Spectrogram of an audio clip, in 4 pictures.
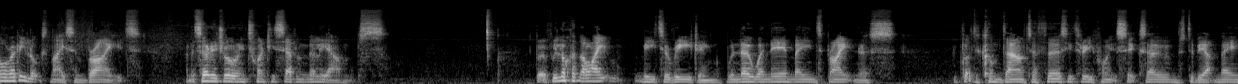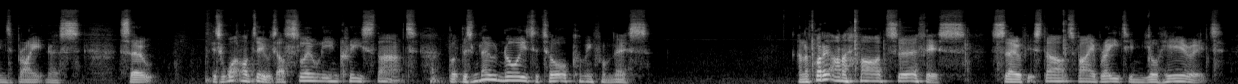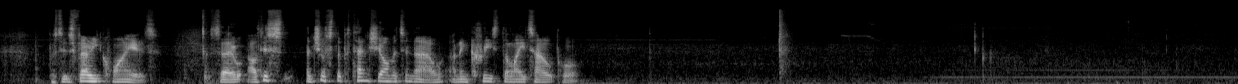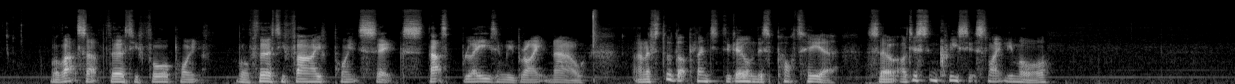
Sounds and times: Speech: 0.0 - 4.0, 4.9 - 19.0, 20.3 - 30.6, 37.6 - 47.7
Inside, small room: 0.0 - 49.4.

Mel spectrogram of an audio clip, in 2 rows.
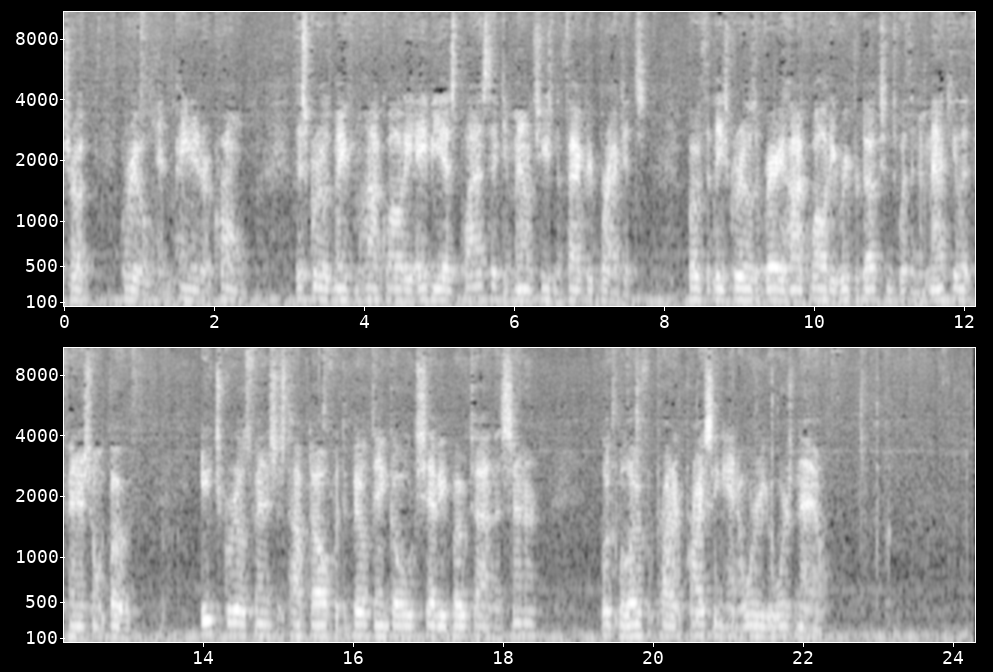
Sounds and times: Speech: 0.0 - 2.5, 3.1 - 13.2, 14.0 - 18.6, 19.3 - 22.4.

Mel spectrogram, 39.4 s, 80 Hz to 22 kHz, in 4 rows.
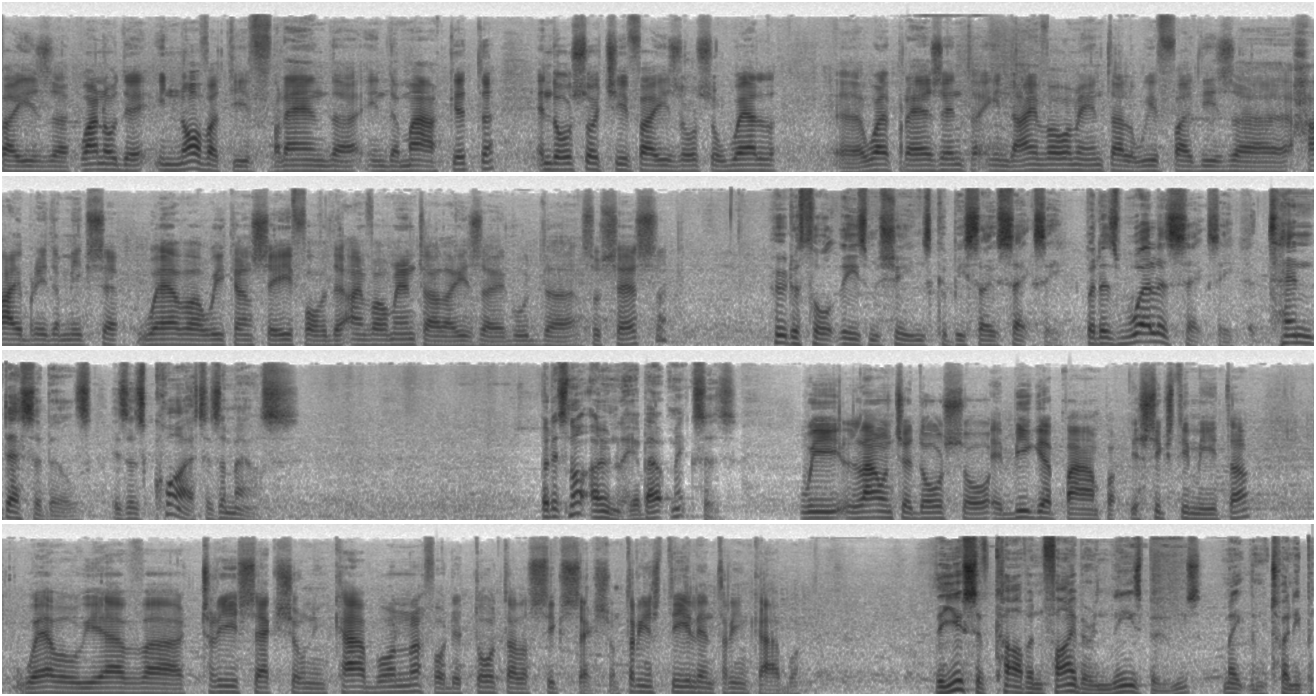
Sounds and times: Speech: 0.0 - 15.0, 15.6 - 21.9, 23.7 - 35.6, 36.5 - 39.3.

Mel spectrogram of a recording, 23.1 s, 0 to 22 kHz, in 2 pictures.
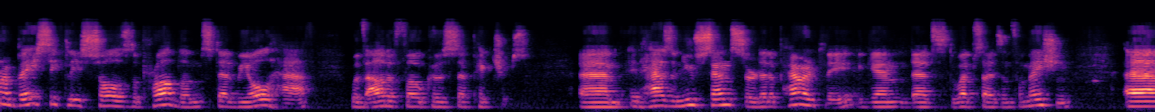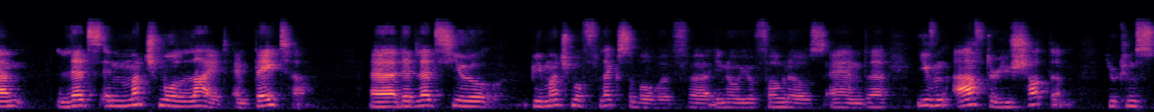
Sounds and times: Speech: 0.0 - 23.0.

